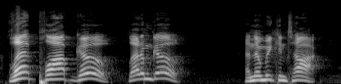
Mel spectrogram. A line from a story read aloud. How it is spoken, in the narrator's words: yell out, say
